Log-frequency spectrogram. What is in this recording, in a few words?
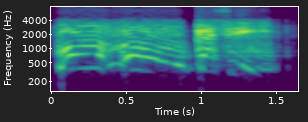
bomb failure mood med; War Thunder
